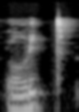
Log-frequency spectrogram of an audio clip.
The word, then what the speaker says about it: 1337: And in 1337, this 1337 here is pronounced leet.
